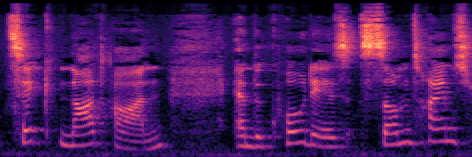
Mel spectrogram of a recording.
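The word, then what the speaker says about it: Thích Nhất Hạnh: Okay, I looked it up so I would pronounce it correctly. Ticknot Han.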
